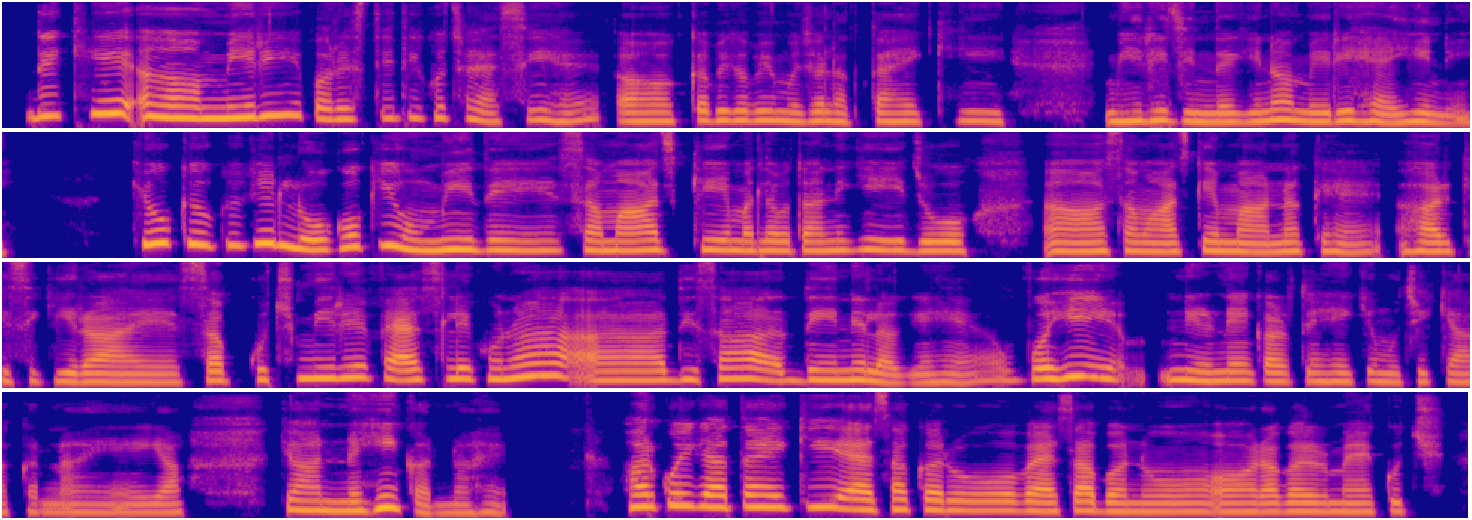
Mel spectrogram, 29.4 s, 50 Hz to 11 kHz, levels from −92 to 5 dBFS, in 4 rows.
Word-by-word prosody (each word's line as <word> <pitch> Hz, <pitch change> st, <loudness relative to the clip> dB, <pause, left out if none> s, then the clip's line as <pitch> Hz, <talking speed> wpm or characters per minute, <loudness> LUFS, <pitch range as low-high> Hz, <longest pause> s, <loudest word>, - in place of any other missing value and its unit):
देखिए 315 Hz, +4 st, +3 dB
अ, 280 Hz, -, +2 dB, 0.3 s
मेरी 270 Hz, +5 st, +4 dB
परिस्थिति 235 Hz, +2 st, -4 dB
कुछ 250 Hz, -2 st, -6 dB
ऐसी 205 Hz, +1 st, -5 dB
है 185 Hz, +4 st, -5 dB
अ, 185 Hz, 0 st, 0 dB
कभी-कभी 200 Hz, 0 st, -1 dB
मुझे 190 Hz, -1 st, -2 dB
लगता 180 Hz, 0 st, -5 dB
है 180 Hz, 0 st, -2 dB
कि 190 Hz, -1 st, -6 dB, 0.5 s
मेरी 185 Hz, +2 st, +1 dB
ज़िन्दगी 175 Hz, -1 st, -2 dB
ना 210 Hz, +2 st, +3 dB
मेरी 185 Hz, 0 st, +1 dB
है 180 Hz, -2 st, -1 dB
ही 175 Hz, +2 st, 0 dB
नहीं। 155 Hz, -2 st, -7 dB, 0.6 s
क्यों 345 Hz, -2 st, +5 dB
क्यों, 325 Hz, -2 st, +3 dB
क्योंकि 305 Hz, +4 st, +2 dB
लोगों 250 Hz, -2 st, +3 dB
की 300 Hz, -1 st, +3 dB
उम्मीदें 205 Hz, -3 st, +2 dB
समाज 200 Hz, 0 st, +2 dB
के 215 Hz, -2 st, 0 dB
मतलब 195 Hz, -1 st, 0 dB
होता 195 Hz, 0 st, -2 dB
है 190 Hz, -, -1 dB
ना, 200 Hz, -, -2 dB
कि 205 Hz, -1 st, -2 dB
जो 190 Hz, 0 st, 0 dB, 0.4 s
अ, 180 Hz, +1 st, +1 dB
समाज 180 Hz, -2 st, -1 dB
के 195 Hz, -, 0 dB
मानक 180 Hz, 0 st, -1 dB
हैं 170 Hz, -1 st, -5 dB, 0.2 s
हर 180 Hz, -1 st, +1 dB
किसी 185 Hz, 0 st, -9 dB
की 180 Hz, +1 st, -3 dB
राय 165 Hz, -1 st, 0 dB
सब 195 Hz, -1 st, +1 dB
कुछ 215 Hz, +2 st, -6 dB
मेरे 245 Hz, +1 st, +2 dB
फैसले 220 Hz, +2 st, +3 dB
को 225 Hz, +1 st, -2 dB
ना 260 Hz, +5 st, +4 dB, 0.6 s
अ, -, -, +2 dB
दिशा 220 Hz, 0 st, +1 dB
देने 205 Hz, +2 st, 0 dB
लगे 160 Hz, -4 st, -1 dB
हैं। 165 Hz, +4 st, -8 dB, 0.2 s
वही 240 Hz, +1 st, +4 dB, 0.2 s
निर्णय 190 Hz, -3 st, 0 dB
करते 180 Hz, -1 st, -3 dB
हैं 180 Hz, 0 st, -3 dB
कि 185 Hz, -, -6 dB
मुझे 170 Hz, 0 st, -6 dB
क्या 170 Hz, -2 st, -5 dB
करना 165 Hz, 0 st, -8 dB
है 160 Hz, 0 st, -6 dB
या 165 Hz, 0 st, -3 dB, 0.5 s
क्या 205 Hz, -2 st, +1 dB
नहीं 195 Hz, +7 st, +4 dB
करना 155 Hz, -1 st, -6 dB
है। 165 Hz, -2 st, -7 dB, 0.6 s
हर 275 Hz, +1 st, +6 dB
कोई 300 Hz, -1 st, +3 dB
कहता 275 Hz, -1 st, +5 dB
है 270 Hz, -1 st, +4 dB
कि 270 Hz, -1 st, +1 dB
ऐसा 220 Hz, -1 st, +4 dB
करो, 195 Hz, -2 st, 0 dB
वैसा 190 Hz, +1 st, +4 dB
बनो 175 Hz, -1 st, -1 dB, 0.3 s
और 175 Hz, 0 st, 0 dB
अगर 175 Hz, 0 st, +1 dB
मैं 175 Hz, 0 st, -2 dB
कुछ 180 Hz, -1 st, -8 dB
195 Hz, 165 wpm, -23 LUFS, 180-225 Hz, 0.6 s, हर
